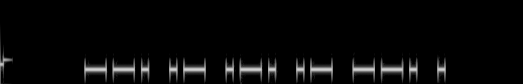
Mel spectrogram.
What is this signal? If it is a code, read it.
Morse code, heard as a keyed tone, about 17 wpm, 700 Hz. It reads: GARAGE
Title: Sentences from Top 1600 Words - New Word Drill - 17wpm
